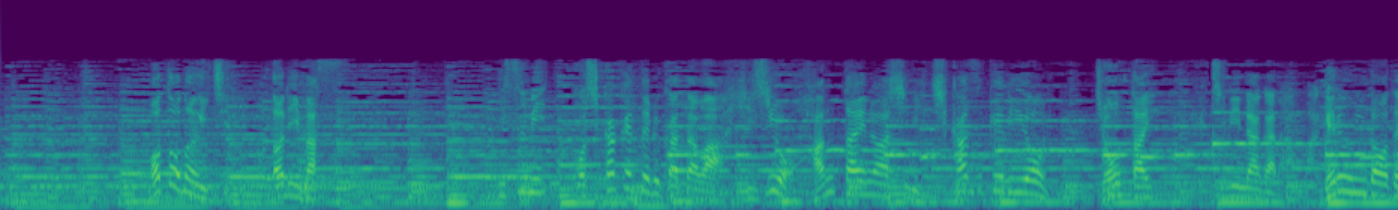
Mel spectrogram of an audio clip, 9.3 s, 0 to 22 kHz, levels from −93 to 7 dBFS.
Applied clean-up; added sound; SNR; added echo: none; none; none; none.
